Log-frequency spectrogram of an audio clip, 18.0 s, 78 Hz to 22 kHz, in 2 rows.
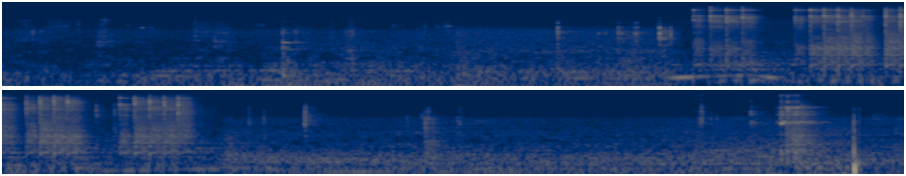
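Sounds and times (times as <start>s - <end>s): rapid metallic clicking of hand tools: 6.9s - 11.2s.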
